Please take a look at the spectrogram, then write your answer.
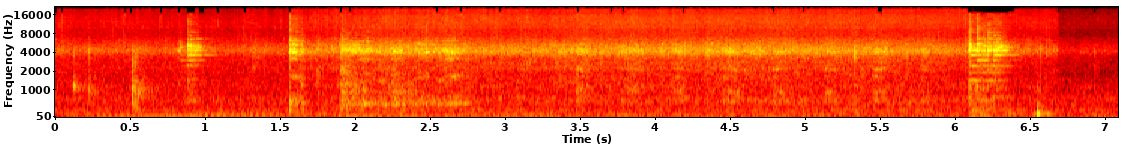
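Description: Turmeric stirred into sautéed onions frying in a pan, a steady sizzle with a few sharper spoon scrapes and clinks, close and fairly loud, no talking.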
